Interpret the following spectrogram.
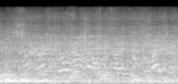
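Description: Babble of a crowd, many people talking at once with no single voice standing out; the drumming before it fades out in the first moments.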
